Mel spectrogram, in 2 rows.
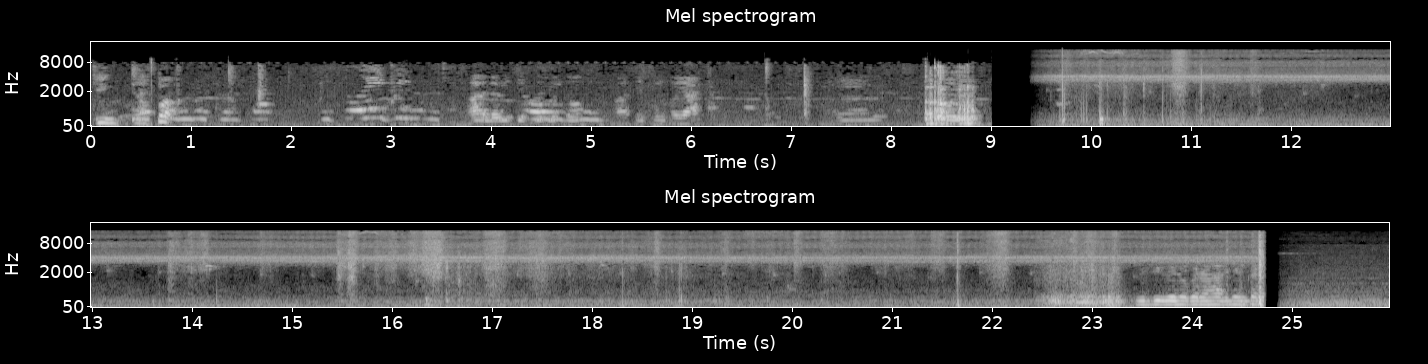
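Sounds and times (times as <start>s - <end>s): high-pitched insect trill: 9.4s - 25.2s.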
